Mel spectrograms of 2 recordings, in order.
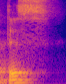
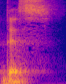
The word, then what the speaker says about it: です: Зверніть увагу на вимову. Здебільшого вимовляємо її як дес, а не дес.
